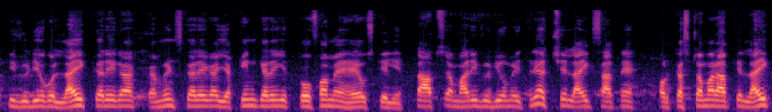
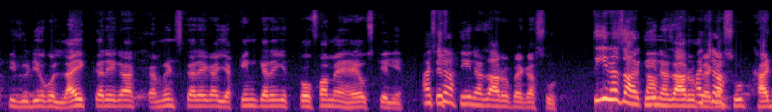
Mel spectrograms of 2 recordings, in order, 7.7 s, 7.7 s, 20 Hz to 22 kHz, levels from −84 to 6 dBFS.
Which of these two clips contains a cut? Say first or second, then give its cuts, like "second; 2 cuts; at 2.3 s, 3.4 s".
first; 1 cut; at 4.1 s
